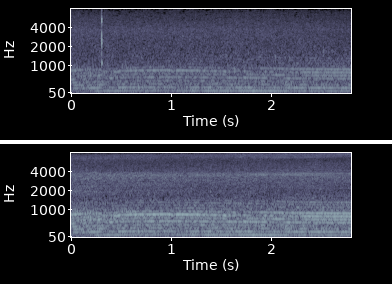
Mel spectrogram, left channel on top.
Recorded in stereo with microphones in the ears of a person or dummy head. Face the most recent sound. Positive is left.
turn(degrees=-65)  # may be behind; listen again after turning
